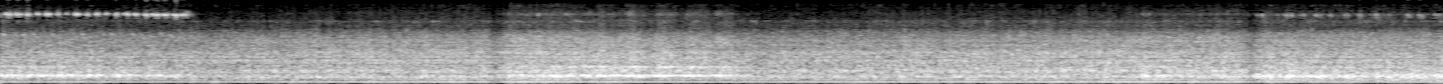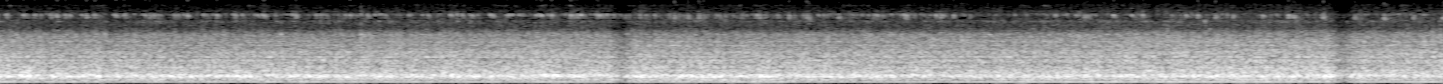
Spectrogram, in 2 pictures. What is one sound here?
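A cutting tool scrapes and whines against spinning metal.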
